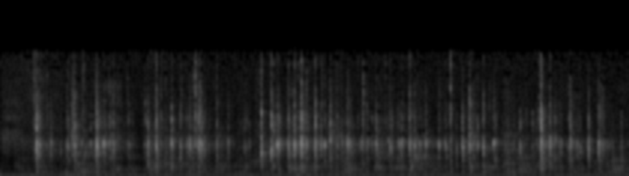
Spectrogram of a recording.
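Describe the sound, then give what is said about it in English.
Steady, rapid keystrokes on a computer keyboard, fairly quiet, with a low background hum and no voices. “And excuse me, just doing some typing here on the side.”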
